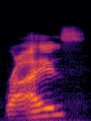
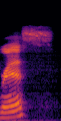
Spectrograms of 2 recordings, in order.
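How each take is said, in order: First: The vowel is a long 'eye' sound. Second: The vowel is a short 'ih' sound. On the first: "I thought it was Jeremy Rise" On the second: "Frank pronounced it like like it's Riss"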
